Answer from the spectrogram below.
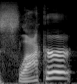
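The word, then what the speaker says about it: Sla'ker: And we were trying to decipher how to pronounce his name, because it's spelled S-L-A hyphen or apostrophe. S-L-A apostrophe K-E-R. – Yeah. – So Slash... Slacker, so he's Slacker.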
